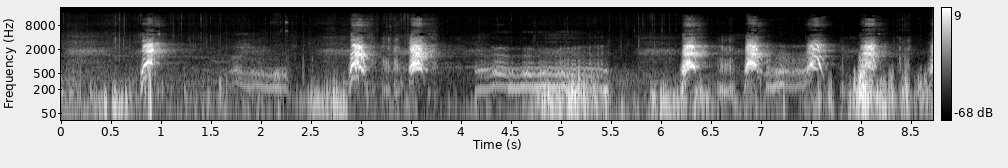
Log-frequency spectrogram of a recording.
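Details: Dog playing in the snow barking in short sharp bursts, some doubled, with a lower drawn-out growling whine between groups of barks.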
